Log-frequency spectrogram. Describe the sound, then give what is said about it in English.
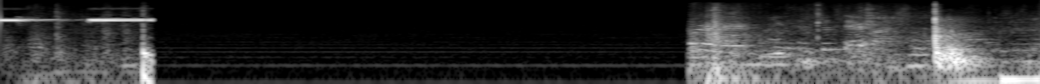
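A shrill, steady fire alarm tone blares for about a second during a public hearing on a Senate bill and cuts off abruptly, leaving near silence with a faint hum before muffled voices and room noise return. “Fire alarm.”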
